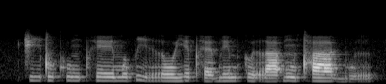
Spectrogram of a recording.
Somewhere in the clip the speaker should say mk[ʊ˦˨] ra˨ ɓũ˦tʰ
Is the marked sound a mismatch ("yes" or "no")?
no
